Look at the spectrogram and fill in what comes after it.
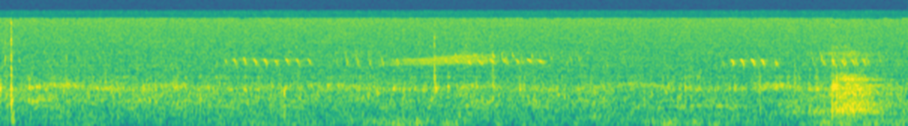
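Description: Faint outdoor ambience with a small bird singing a short, high, rapid trill, heard twice. A brief rustle comes near the end.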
